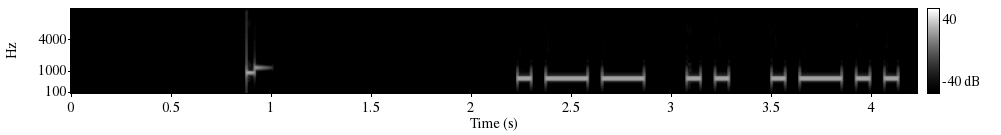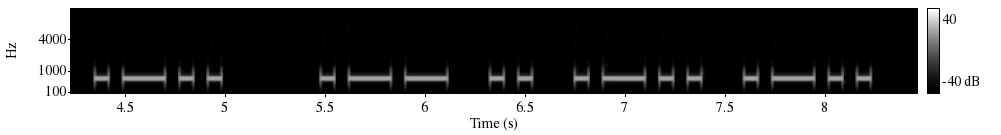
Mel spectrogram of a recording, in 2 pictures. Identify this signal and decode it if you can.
Morse code, heard as a keyed tone, about 17 wpm, 700 Hz. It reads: WILL WILL
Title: Top 100 Words Repeated 17wpm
